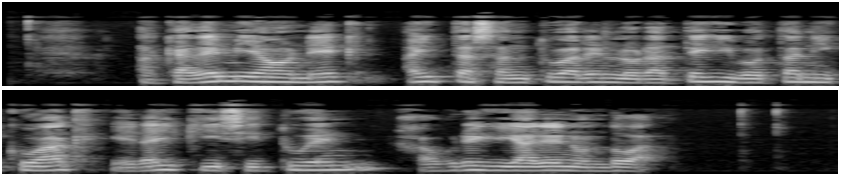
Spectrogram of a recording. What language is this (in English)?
Basque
